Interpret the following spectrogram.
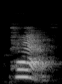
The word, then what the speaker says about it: path: A mesma coisa acontece com a palavra caminho, que é pronunciada como path. Again, path. Perceba que esse A aqui está sendo falado como E.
